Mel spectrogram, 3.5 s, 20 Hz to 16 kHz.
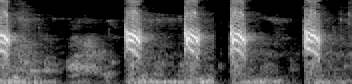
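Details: Male bar-winged prinia in breeding condition calling females: four loud, separate harsh rasping notes spaced roughly every 0.6 to 0.7 seconds, with faint softer sounds between them.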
